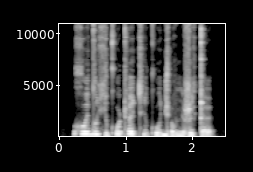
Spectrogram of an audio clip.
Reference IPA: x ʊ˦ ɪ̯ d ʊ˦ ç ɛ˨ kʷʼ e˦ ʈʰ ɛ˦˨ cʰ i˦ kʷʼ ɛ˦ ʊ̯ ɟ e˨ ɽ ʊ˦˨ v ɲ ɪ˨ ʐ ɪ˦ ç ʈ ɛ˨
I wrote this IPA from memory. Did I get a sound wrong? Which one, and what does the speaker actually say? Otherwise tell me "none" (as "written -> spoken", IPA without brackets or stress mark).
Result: none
